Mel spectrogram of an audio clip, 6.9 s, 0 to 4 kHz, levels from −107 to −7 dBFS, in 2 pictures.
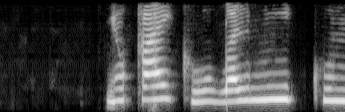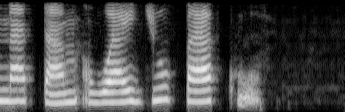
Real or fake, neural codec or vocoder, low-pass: fake; codec, 16 kHz in and 24 kHz out, 1.1 kbps, FireRedTTS-2 codec; 3.6 kHz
